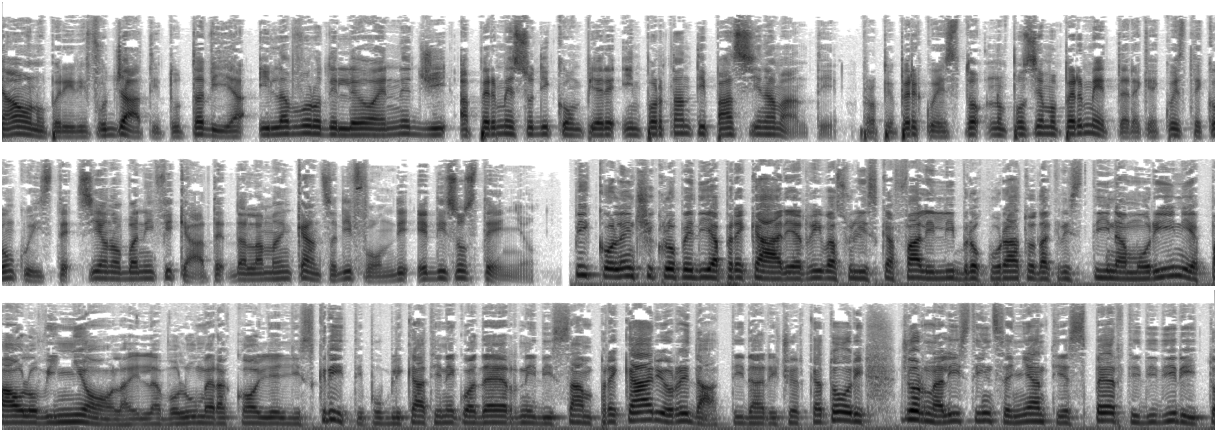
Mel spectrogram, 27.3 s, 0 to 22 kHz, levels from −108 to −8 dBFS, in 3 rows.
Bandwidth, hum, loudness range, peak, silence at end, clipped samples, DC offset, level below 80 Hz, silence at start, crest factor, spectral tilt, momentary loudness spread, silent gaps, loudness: 15.5 kHz; none; 6 LU; 0 dBFS; 0 s; under 0.1%; under 0.1%; -46 dBFS; 0 s; 20 dB; -4.5 dB/octave; 10 LU; 13.30-13.34 s; -21 LUFS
